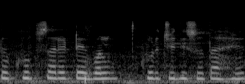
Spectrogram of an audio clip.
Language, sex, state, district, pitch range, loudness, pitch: Marathi, female, Maharashtra, Pune, 265-280 Hz, -31 LUFS, 275 Hz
